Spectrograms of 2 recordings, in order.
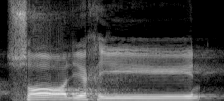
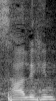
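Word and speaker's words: صالحين: উপরে, ইবাদিল্লাহিস আল্লাহর বান্দার, সলিহিন নেককার বা সৎ, সলিহিন শব্দের অর্থ হলো নেককার বা সৎ। তাহলে এটাকে আমরা সালিহিন পড়ব না, উচ্চারণ করব কি আমরা সলিহিন, আবার হিন টান দিব।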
